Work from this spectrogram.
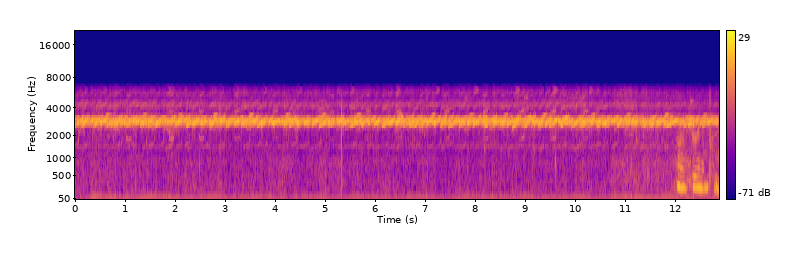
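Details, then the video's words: Unseen frogs singing in spring, spring peepers among them, forming a steady, piercing high-pitched chorus of countless overlapping peeps; a brief low human voice enters near the end. "Spring Singing frogs"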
